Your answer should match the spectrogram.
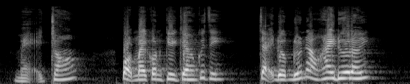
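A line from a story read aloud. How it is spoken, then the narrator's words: Several voices shouting. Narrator (Vietnamese): Cả Thắm, Linh, Nhi đều la lên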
